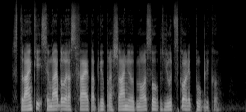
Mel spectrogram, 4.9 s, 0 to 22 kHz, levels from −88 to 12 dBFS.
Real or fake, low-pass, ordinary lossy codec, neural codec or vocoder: fake; none; none; codec, 44.1 kHz, 1.7 kbps, Pupu-Codec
